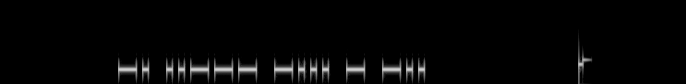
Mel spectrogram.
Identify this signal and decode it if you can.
Morse code, heard as a keyed tone, about 20 wpm, 700 Hz. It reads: N2BTD
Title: 2023 POTA Activator Call Signs - 20wpm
